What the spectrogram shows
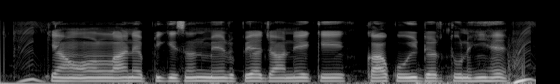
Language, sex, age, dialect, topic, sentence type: Hindi, male, 18-24, Kanauji Braj Bhasha, banking, question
